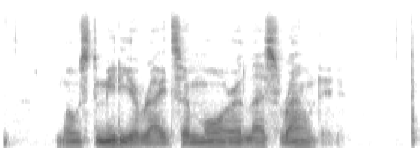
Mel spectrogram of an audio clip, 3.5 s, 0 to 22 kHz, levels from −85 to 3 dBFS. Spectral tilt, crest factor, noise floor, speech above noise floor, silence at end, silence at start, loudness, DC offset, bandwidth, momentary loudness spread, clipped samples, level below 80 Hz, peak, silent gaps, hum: -4 dB/octave; 18 dB; -75 dBFS; 40 dB; 0.05 s; 0.05 s; -36 LUFS; under 0.1%; 15 kHz; 13 LU; under 0.1%; -72 dBFS; -20 dBFS; none; none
